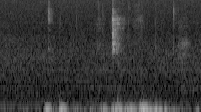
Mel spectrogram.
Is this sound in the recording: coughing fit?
no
